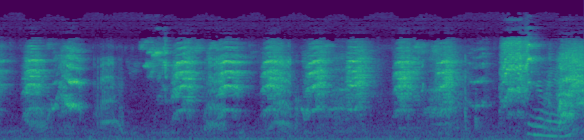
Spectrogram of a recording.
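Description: A pet bird gives a string of raspy, squawking calls in regular bursts about every half second to a second, close and loud, with a low steady hum beneath.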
